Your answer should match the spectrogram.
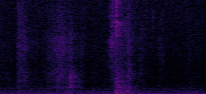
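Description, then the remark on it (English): A doorknob rattles and clicks as a door is handled, two short muffled knocks, fairly quiet against a low steady background hum, with no one speaking. “Oh, the doorknob. Oh, no. This is bound to happen.”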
